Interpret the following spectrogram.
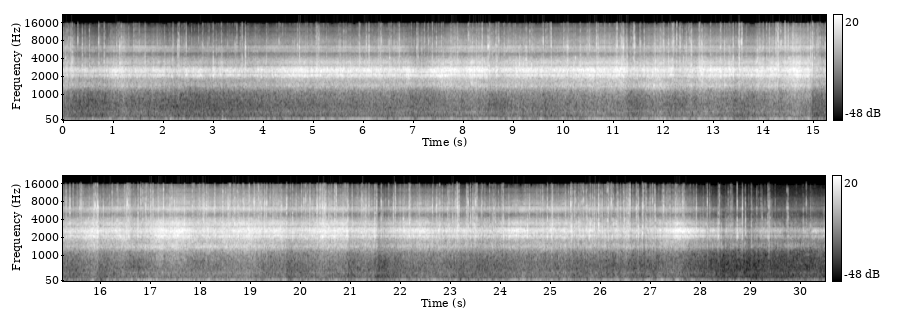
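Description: Motorcycle riding on a rain-soaked road: a steady rush of wind and tyres on wet asphalt, dropping off near the end.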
